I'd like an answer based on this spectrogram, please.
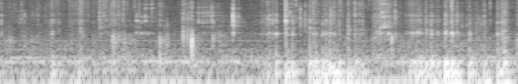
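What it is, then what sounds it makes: Dry bar soap. A solid green marbled dry bar of soap, held in the hand, is cut with a utility knife blade, producing crunchy, scraping slices. Sharp, dry crackles and bright scrapes ride over a steady low rumble and grow louder and denser toward the end.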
